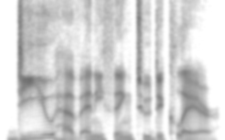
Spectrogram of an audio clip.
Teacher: In natural speech, Do you often sounds like D U.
